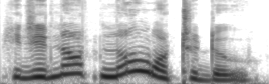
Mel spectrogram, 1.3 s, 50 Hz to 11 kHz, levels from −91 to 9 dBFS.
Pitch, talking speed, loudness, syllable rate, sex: 260 Hz, 310 wpm, -13 LUFS, 6.0 syllables/s, female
